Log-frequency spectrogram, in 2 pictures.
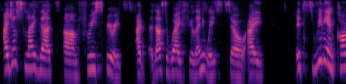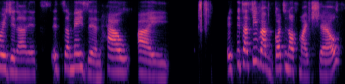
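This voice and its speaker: Brief: slow-talking woman on a muffled call line, hesitant and reflective. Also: medium pitch, pushed and bright. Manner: hesitant, many fillers and restarts, reflective. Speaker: participant. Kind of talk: casual chat on a video call. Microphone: video call. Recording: dull lo-fi call audio.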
